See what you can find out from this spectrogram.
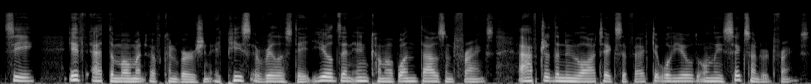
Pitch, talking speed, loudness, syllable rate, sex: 145 Hz, 235 wpm, -21 LUFS, 6.4 syllables/s, male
